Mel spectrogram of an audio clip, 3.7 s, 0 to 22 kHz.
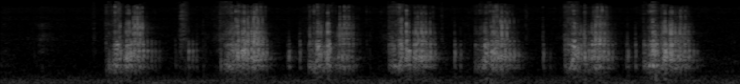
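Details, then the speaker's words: Traxxas Slash 2WD RC truck converted to Velineon 3500kv brushless motor, 23-tooth pinion, gear mesh set with slight play, spun by hand: light even gear whir, no catches or grinding; smooth gear mesh. "i like there to be just a smidge of wiggle room so just a tiny bit i don't know if you guys can hear that just go ahead and listen just make sure it's smooth all the way around"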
